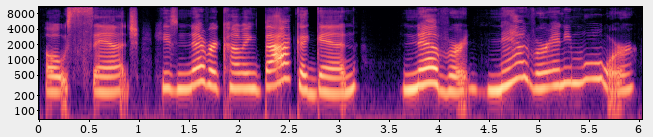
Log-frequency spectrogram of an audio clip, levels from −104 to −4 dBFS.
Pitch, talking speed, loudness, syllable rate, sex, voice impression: 290 Hz, 110 wpm, -18 LUFS, 3.6 syllables/s, female, feminine, adult-like, slightly bright, slightly fluent, refreshing, friendly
